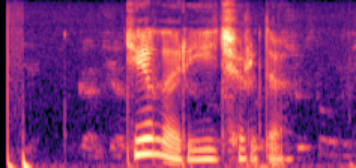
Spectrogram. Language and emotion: Russian, sad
